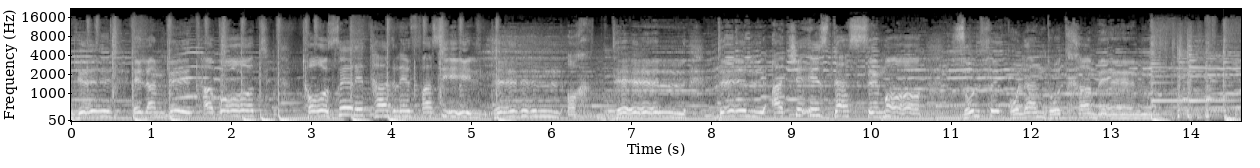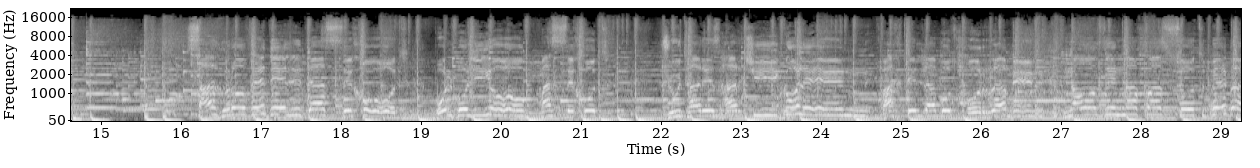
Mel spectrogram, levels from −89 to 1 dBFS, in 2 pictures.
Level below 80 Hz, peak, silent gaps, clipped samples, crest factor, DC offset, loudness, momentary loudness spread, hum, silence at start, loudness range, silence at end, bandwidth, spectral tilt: -20 dBFS; 0 dBFS; none; under 0.1%; 10 dB; under 0.1%; -11 LUFS; 4 LU; none; 0 s; 1 LU; 0 s; 17.5 kHz; -4.5 dB/octave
